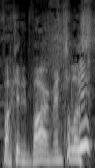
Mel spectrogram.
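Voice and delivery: laughing mock outrage. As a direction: curse them while cracking up. Mock curse amid laughter.

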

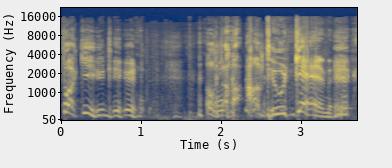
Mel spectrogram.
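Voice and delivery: hammed-up high taunt; mock defiant player. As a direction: taunt the ref gleefully.

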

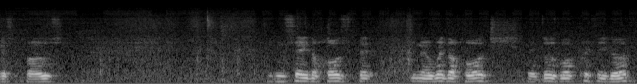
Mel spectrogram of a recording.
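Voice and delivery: muffled behind mask filter; speaking inside respirator; through a gas mask. Real, not acted. Seen 1: Full-face gas mask on throughout; briefly turns away, still wearing.

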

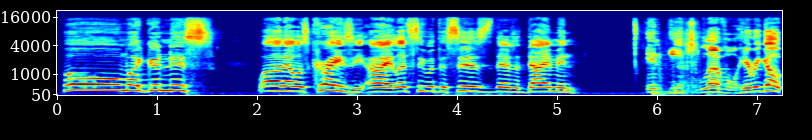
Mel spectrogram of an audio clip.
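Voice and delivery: ordinary talk, nothing marked

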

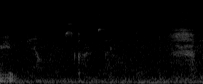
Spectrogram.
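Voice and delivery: whispering; whispered aside. Real, not acted. Aside to listeners.

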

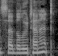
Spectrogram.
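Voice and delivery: ordinary delivery, nothing marked

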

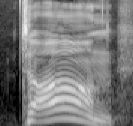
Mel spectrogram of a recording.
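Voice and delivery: put-on high childish cry of accusation; accusing shout. A narrator's reading. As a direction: shout it like a tattling boy. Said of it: "krzyknął Mamert".

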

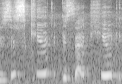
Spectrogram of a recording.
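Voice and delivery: high-pitched imitation of girls asking for opinions; girl out shopping. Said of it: "they're gonna drag you down to shopping".

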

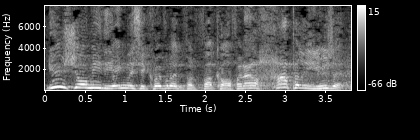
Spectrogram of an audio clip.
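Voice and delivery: ordinary talk, nothing marked

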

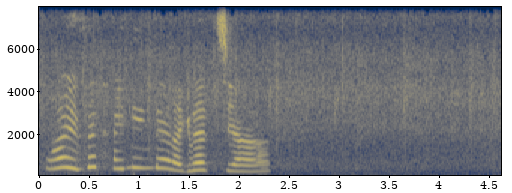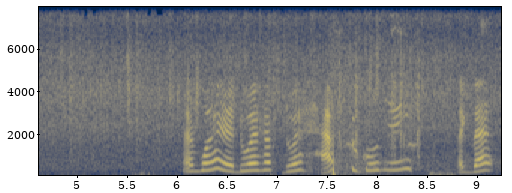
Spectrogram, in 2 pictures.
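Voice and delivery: high, loud frightened squeal; panicky, pitch shooting up; scared. Real, not acted. Streamer freaking out at a hanging body, scared and loud. Spooked by hanging figure in game.

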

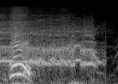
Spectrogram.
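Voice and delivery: urgent panicked chant; being chased. Real, not acted. Fleeing monster.

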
